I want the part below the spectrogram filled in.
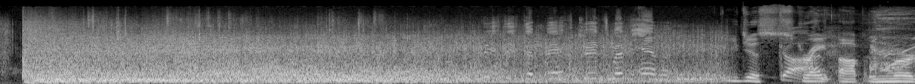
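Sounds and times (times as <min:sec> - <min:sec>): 
bomb blast blowing up a shack: 0:00.2 - 0:07.4
roar and crackle of destruction: 0:00.2 - 0:07.4
speech: 0:07.4 - 0:09.1.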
